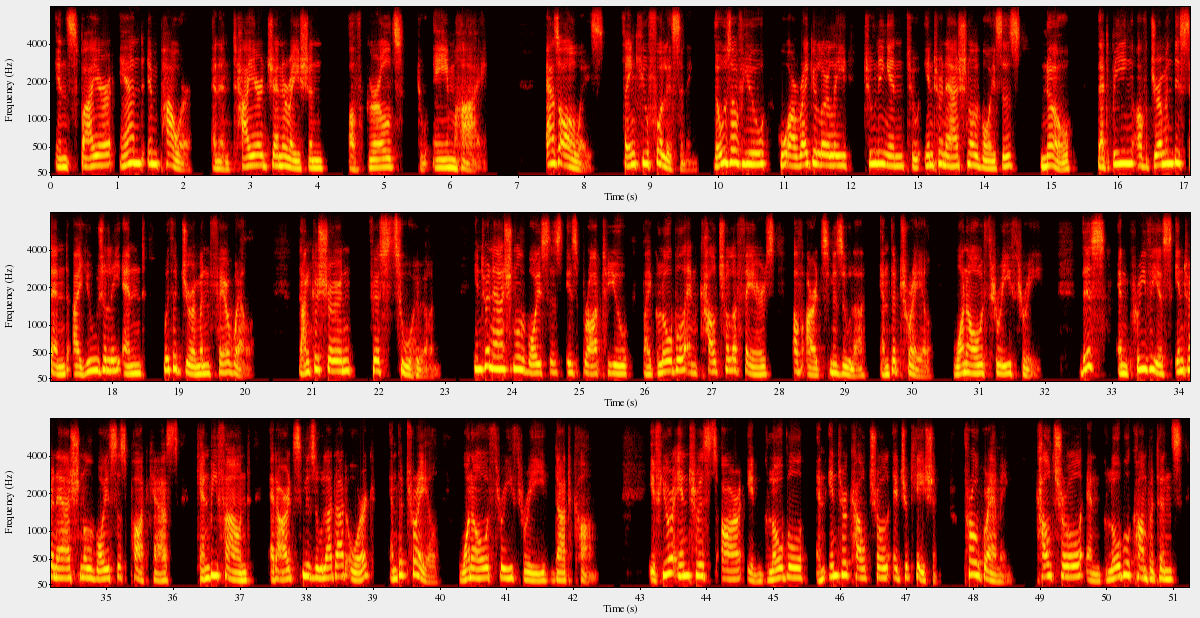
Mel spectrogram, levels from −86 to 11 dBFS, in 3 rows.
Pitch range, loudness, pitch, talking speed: 140-195 Hz, -20 LUFS, 170 Hz, 105 wpm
